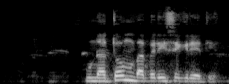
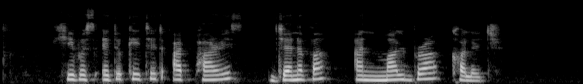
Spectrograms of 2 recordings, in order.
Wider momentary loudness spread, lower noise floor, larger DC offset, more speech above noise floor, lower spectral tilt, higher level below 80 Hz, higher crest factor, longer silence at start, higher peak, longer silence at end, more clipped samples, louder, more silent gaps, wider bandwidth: second, 7 LU vs 10 LU; second, -56 dBFS vs -68 dBFS; neither; second, 39 dB vs 50 dB; second, -5 dB/octave vs -7 dB/octave; first, -54 dBFS vs -64 dBFS; about the same, 14 dB vs 18 dB; first, 0.8 s vs 0.6 s; about the same, -4 dBFS vs -2 dBFS; second, 0.15 s vs 0.9 s; neither; about the same, -17 LUFS vs -19 LUFS; neither; first, 15.5 kHz vs 11 kHz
